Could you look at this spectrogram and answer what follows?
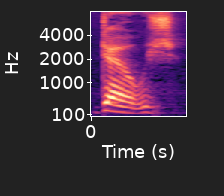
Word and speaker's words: Doge: And the way you pronounce it is doge. Doge. It's a D sound. O as in go. And then the sound as in vision.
